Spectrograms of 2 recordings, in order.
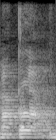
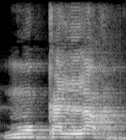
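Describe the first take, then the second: First: The word begins with 'mak' and has two syllables. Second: The word begins with 'muk' and has three syllables. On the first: The speaker calls it wrong. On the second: The speaker calls it right.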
